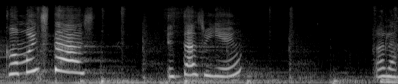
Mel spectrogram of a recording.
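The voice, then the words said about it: Child's cartoon voice. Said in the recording (Spanish): “pongo voz de niño ... escuchaba niño por ahí”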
